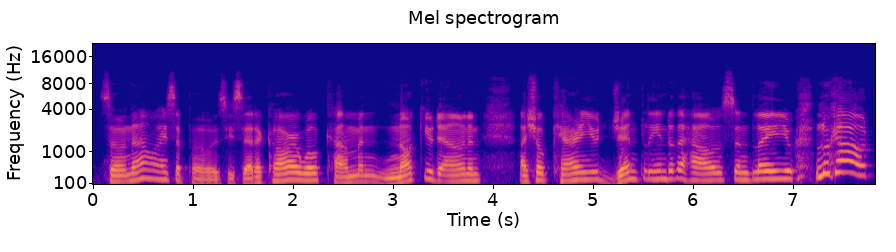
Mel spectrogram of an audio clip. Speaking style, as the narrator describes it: He cried

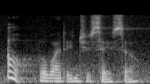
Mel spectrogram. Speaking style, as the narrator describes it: Master said

